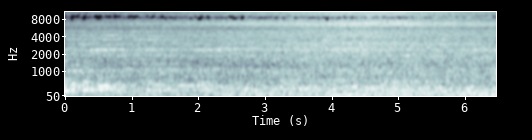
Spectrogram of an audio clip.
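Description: Camshaft-controlled double-deck electric train running into an underground station platform: a steady, loud rumble of wheels and traction motors, with low tones drifting within it.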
